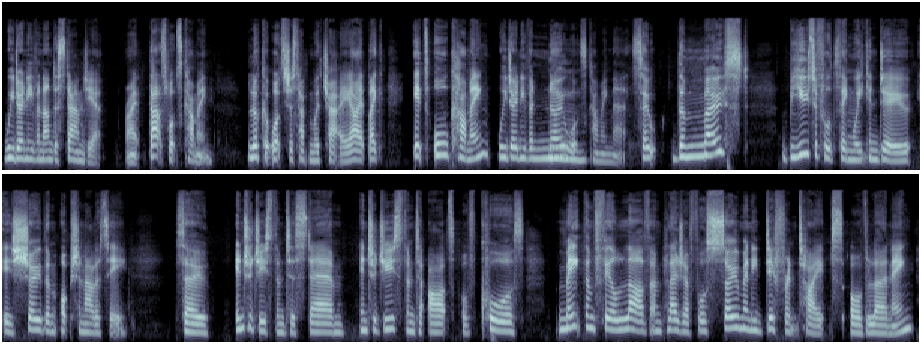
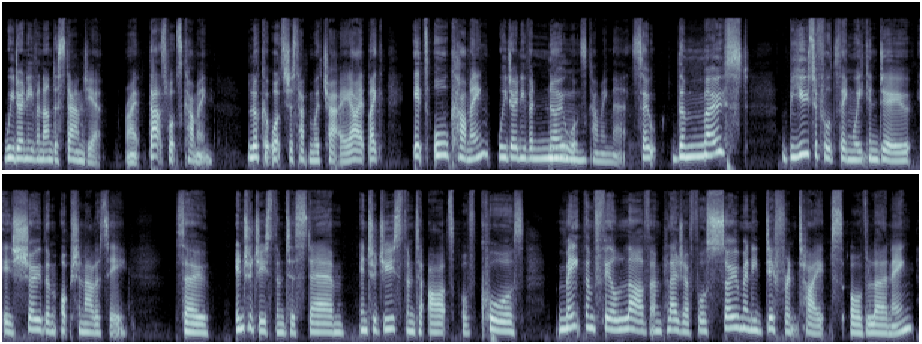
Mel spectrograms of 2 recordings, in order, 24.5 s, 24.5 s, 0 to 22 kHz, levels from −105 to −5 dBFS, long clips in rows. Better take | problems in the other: second | thin; very slightly; fading below 450 Hz

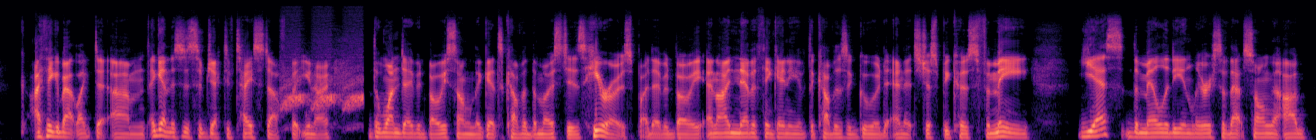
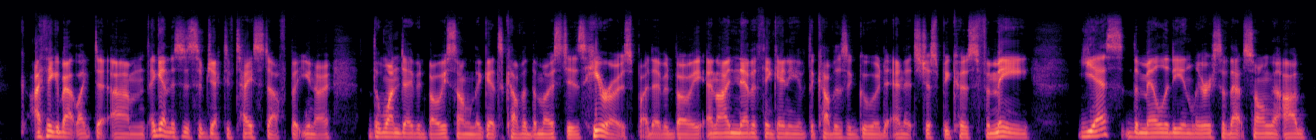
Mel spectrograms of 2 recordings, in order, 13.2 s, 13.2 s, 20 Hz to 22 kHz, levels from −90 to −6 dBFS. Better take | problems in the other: second | alarm; noticeable; at 3 s; peak 7 dB below the speech

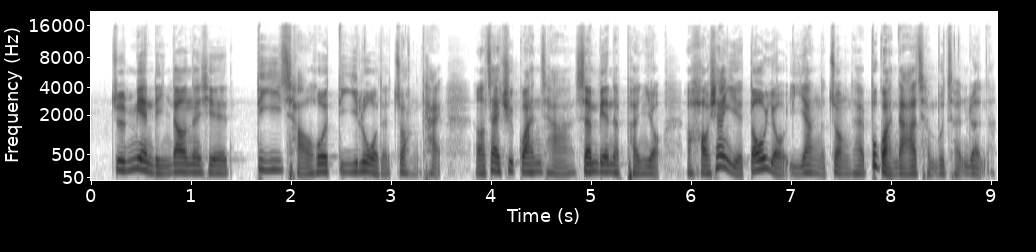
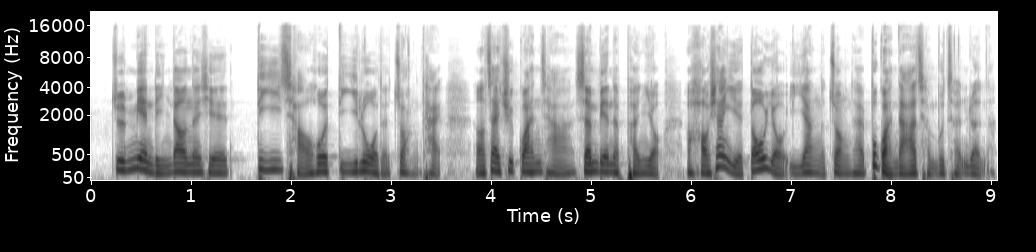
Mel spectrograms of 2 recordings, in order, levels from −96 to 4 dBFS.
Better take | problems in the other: second | thin; very slightly; fading below 400 Hz

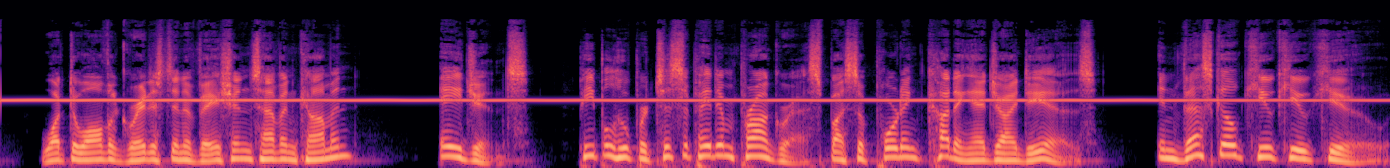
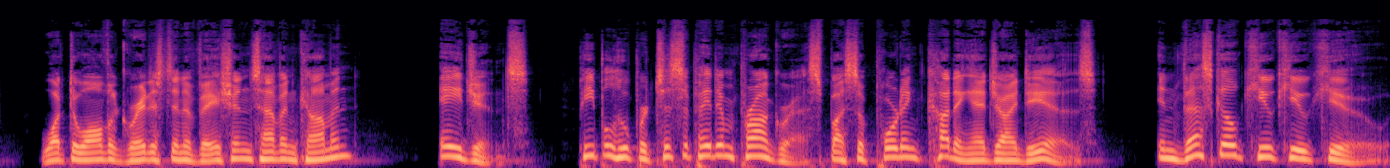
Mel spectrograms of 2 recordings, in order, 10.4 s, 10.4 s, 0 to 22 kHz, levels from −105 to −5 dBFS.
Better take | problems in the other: second | high-pitched whine; loud; throughout; 2 kHz, 8 dB below the speech

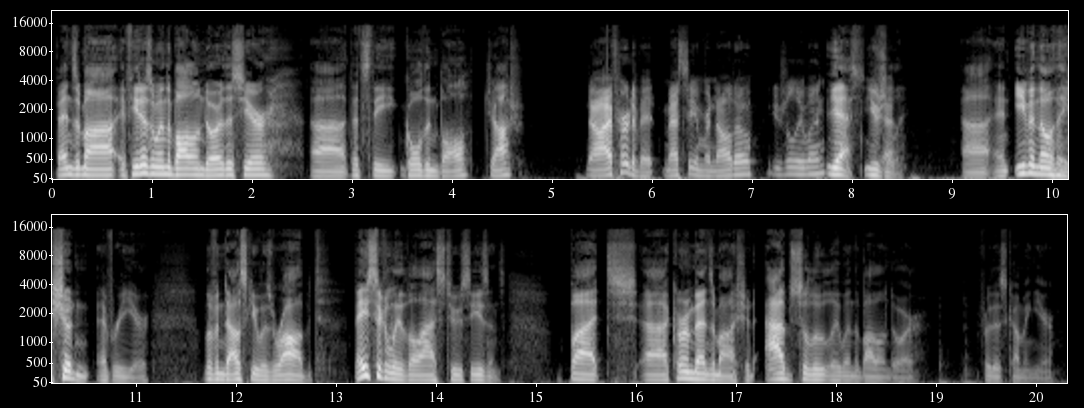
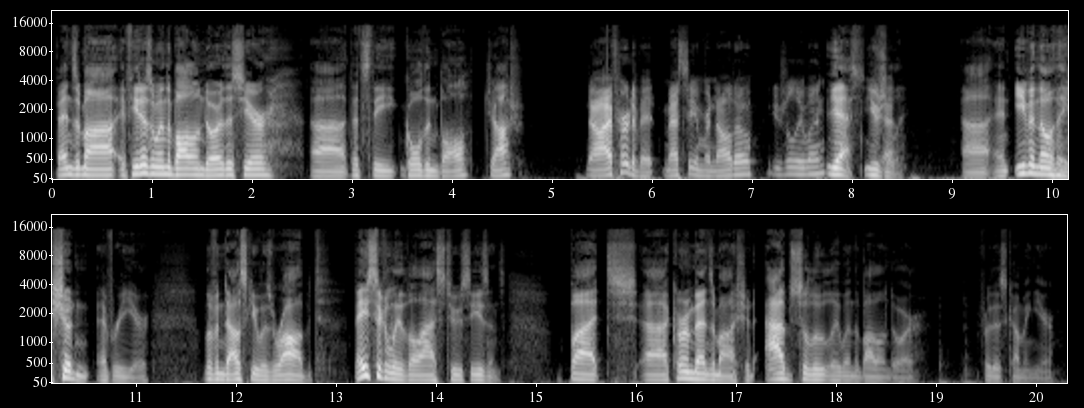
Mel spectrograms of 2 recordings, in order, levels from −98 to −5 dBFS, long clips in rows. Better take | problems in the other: neither | none

